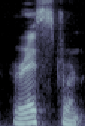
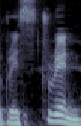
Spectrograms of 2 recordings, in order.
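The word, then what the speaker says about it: restaurant: রেস্টরন্ন। আমরা কিন্তু রেস্টুরেন্ট বলি। বাট ওটার উচ্চারণ হবে রেস্টরন।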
